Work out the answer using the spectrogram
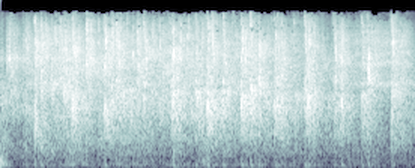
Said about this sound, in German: Bitte einen ganz großen Applaus,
